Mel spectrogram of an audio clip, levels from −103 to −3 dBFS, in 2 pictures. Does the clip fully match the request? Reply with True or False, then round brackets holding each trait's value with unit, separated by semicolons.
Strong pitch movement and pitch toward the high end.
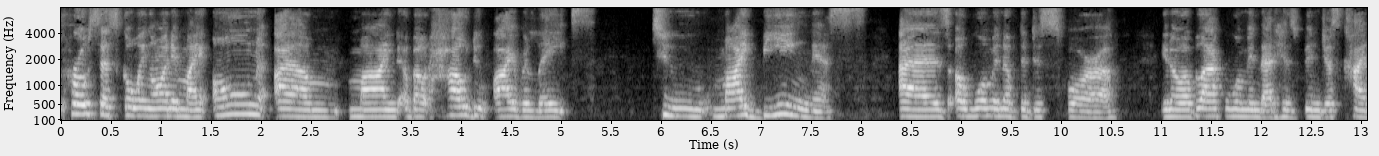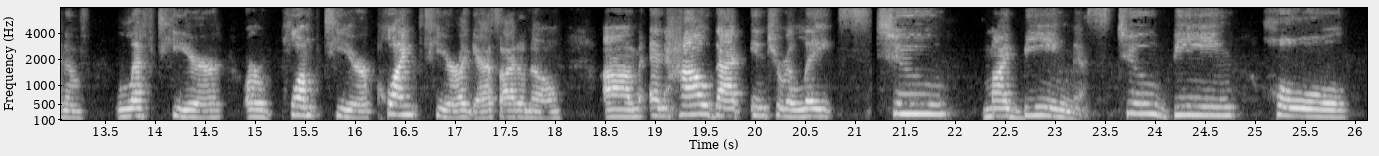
False (3.5 semitones; 195 Hz)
